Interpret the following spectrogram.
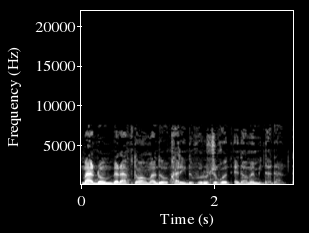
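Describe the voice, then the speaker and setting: A male narrator reading an audiobook in a measured, calm way. His voice is very deep and husky, recorded dry, with a dull, muffled tone. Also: no echo.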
